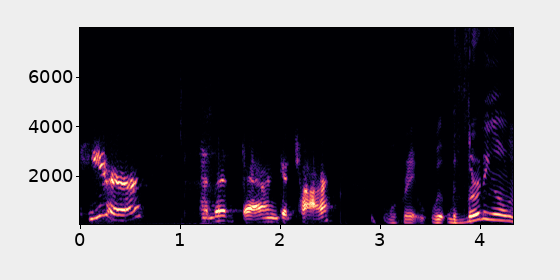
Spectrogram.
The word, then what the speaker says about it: Qatar: That I heard guitar. Good. That's what I said. Like all of them said, you say it like a guitar, but it's guitar.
